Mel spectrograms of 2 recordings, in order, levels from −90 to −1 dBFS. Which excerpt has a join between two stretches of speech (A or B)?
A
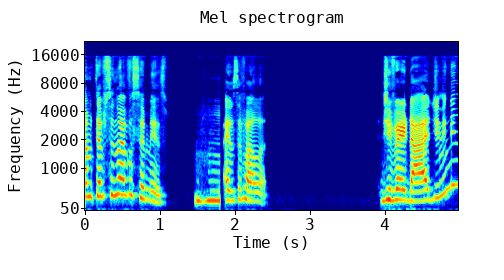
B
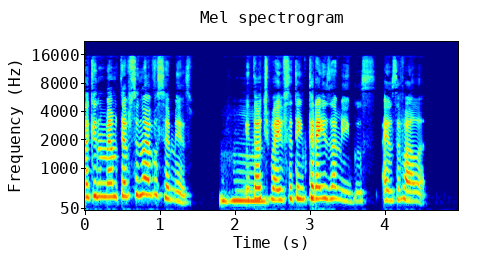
A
